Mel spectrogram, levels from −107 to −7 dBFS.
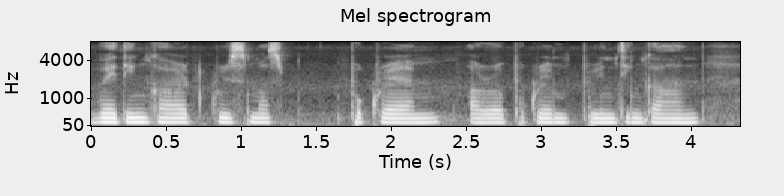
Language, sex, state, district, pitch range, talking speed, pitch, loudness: Nagamese, female, Nagaland, Dimapur, 145-155 Hz, 110 wpm, 150 Hz, -16 LUFS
